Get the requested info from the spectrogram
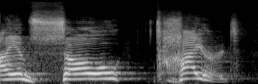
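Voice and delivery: mock very loud, high-pitched, at-wits'-end yell. Retelling a father who finally lost his mind in the car: very loud voice. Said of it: "say in a very loud voice".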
